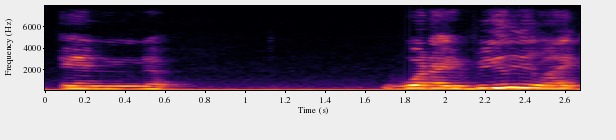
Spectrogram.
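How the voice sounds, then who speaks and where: A woman with a Mexican accent at a fairly slow pace, amid noticeable background noise and audible room echo. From Mexico. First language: Spanish. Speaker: actress. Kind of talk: event interview. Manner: halting, many fillers and repeats.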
